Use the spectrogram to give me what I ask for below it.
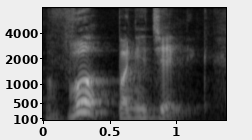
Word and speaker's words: в понедельник: first one, for example, в понедельник. I don't pronounce it as в понедельник. It kind of all comes together. В понедельник. And в sounds like F.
